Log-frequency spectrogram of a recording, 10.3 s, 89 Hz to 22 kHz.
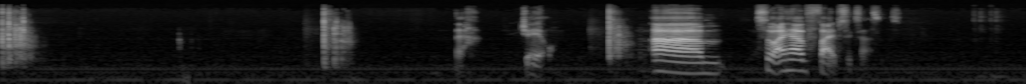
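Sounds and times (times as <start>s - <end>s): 
dice clattering onto a hard surface: 0.0s - 0.4s, 3.1s - 3.6s, 6.1s - 6.4s
speech: 6.5s - 9.0s.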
